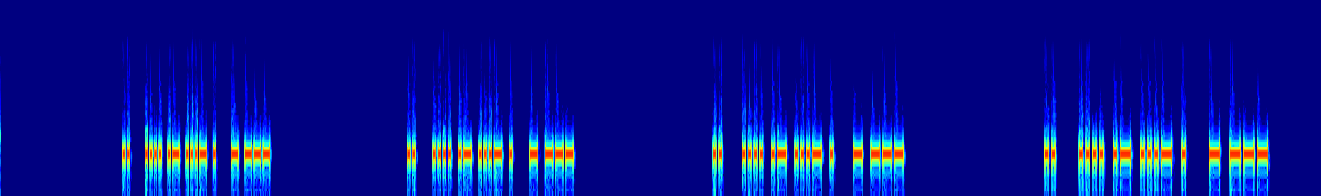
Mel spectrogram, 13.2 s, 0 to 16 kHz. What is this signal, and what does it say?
Morse code, heard as a keyed tone, about 43 wpm, 700 Hz. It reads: I HAVE TO I HAVE TO I HAVE TO I HAVE TO
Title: Speed-Racing - Sets of 3 Words 35wpm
